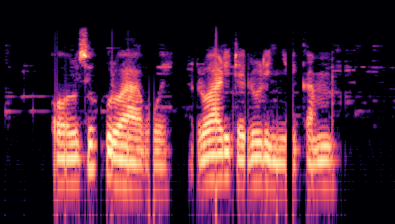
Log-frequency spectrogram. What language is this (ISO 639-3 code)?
lug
